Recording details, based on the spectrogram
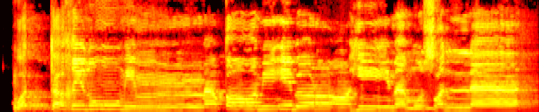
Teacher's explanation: مِن مَّقَامِ یہاں پر نون ساکن ہے اور نون ساکن کے بعد میں میم آ رہا ہے۔ نون ساکن کے بعد میں میم آتا ہے تو وہاں پر بھی غنہ کر کے پڑھتے ہیں۔ یہ ادغام یرملون کا قاعدہ کہلاتا ہے۔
